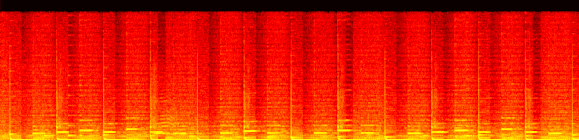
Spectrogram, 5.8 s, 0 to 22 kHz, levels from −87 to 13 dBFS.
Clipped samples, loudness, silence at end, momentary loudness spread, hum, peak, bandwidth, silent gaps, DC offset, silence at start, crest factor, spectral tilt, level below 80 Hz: under 0.1%; -13 LUFS; 0 s; 1 LU; none; 0 dBFS; over 20 kHz; none; under 0.1%; 0 s; 10 dB; -5 dB/octave; -14 dBFS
